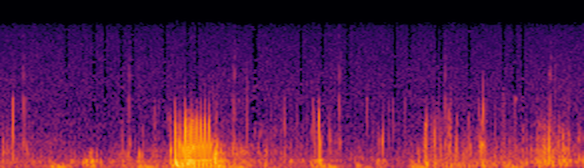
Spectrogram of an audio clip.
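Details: Adult woman (mother) with a large belly: gurgling, bubbling rumbles with one longer low growl; ordinary stomach growling bowel sounds.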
